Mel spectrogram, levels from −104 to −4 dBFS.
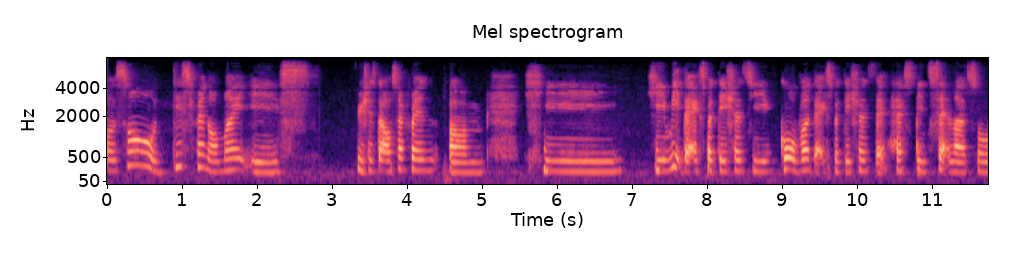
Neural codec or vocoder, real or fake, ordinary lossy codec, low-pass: none; real; none; 7.2 kHz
